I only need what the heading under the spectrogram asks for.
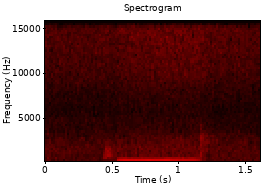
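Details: Pumba, a cat fast asleep, lets out a single soft whistling snore lasting over half a second, steady low pitch with a faint upper tone, against a quiet indoor hiss.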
